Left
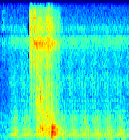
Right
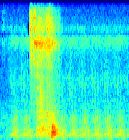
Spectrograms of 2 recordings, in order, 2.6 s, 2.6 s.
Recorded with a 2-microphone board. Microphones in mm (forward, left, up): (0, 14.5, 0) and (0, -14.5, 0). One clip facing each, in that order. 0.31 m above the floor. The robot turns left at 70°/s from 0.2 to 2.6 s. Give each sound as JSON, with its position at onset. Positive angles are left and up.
{"t": 0.6, "sound": "breaking glass", "azimuth_deg": 135, "distance_m": 4.0}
